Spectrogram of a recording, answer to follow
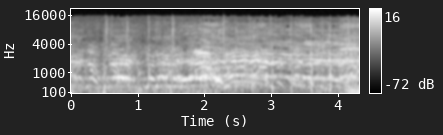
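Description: Several men shouting and yelling over one another during a play, excited calls overlapping with no clear words, with a few sharp clicks, two of them near the end.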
